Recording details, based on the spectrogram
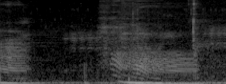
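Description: Minecraft sheep bleating at a player-built sheep house on a Realms world, two or three wavering bleats, the last one louder, over a faint steady game hum.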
